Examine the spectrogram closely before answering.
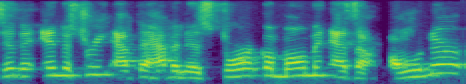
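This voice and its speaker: Speaking very fast in an animated tone, a man with an American accent uses a high voice with ordinary pitch variation. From St. Louis, Missouri. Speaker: entrepreneur, company founder. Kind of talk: interview.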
